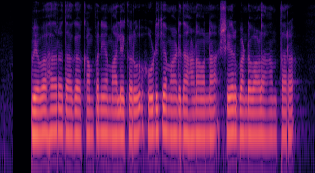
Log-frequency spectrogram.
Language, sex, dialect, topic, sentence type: Kannada, male, Dharwad Kannada, banking, statement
